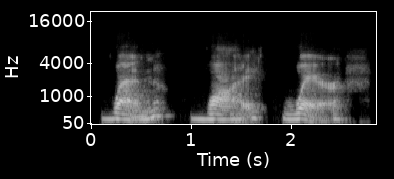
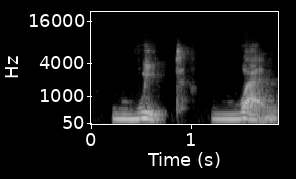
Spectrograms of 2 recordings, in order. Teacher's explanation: this breathy wh is unvoiced and it's in words like when why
